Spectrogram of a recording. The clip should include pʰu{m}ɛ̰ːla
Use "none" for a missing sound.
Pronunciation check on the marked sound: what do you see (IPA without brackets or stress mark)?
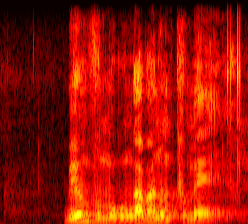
m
